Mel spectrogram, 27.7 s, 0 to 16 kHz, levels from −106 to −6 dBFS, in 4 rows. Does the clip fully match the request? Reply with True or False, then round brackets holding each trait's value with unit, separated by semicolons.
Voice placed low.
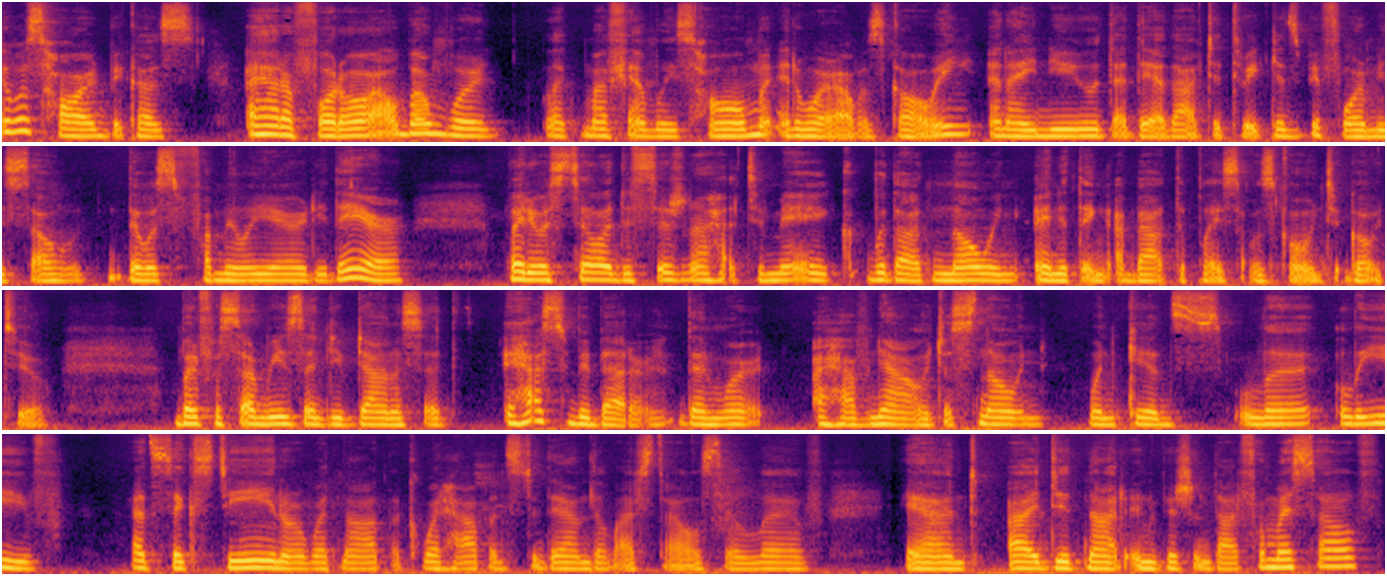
False (170 Hz)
